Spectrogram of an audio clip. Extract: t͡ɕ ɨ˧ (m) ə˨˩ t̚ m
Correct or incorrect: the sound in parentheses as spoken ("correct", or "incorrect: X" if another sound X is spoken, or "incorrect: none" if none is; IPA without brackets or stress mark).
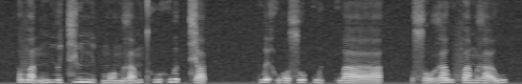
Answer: incorrect: ɲ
